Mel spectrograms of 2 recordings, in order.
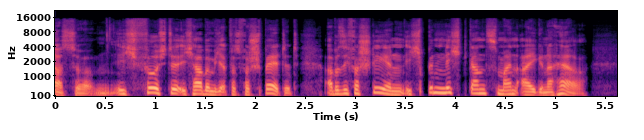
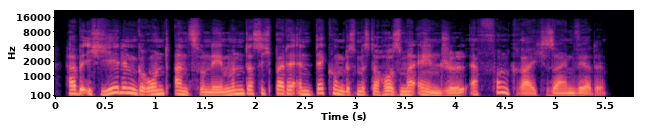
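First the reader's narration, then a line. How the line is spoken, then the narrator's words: Calm. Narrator (German): sagte Holmes ruhig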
